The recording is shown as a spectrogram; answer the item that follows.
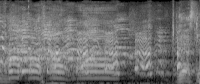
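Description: People laughing and chuckling, with some talk mixed in.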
